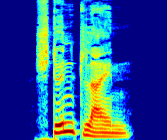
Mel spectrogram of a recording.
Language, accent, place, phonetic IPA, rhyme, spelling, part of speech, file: German, Germany, Berlin, [ˈʃtʏntlaɪ̯n], -ʏntlaɪ̯n, Stündlein, noun, De-Stündlein.ogg
- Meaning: diminutive of Stunde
